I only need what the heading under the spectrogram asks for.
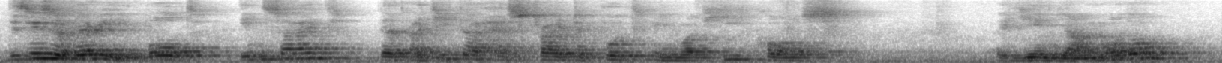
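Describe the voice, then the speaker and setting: Slow-speaking man teaching in an echoey room. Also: fairly high pitch, dark tone, slight background noise. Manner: slow, measured, with pauses and restarts. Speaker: yoga teacher. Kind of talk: explanatory lecture at a whiteboard. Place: room with a whiteboard. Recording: echoey room, mic at a distance.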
